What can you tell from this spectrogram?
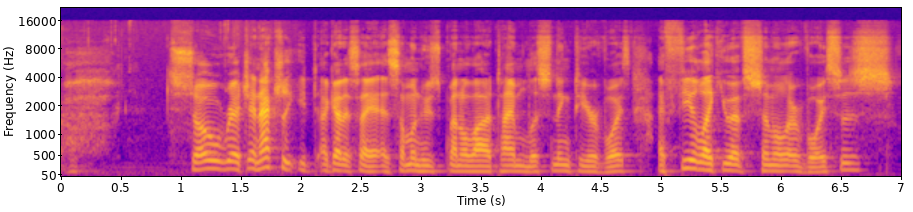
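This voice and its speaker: A man's voice: mid-range voice, fairly quick. Enthusiastic man hosting a film chat. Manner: enthusiastic, searching for words with many restarts. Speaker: podcast host. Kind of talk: casual film discussion.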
